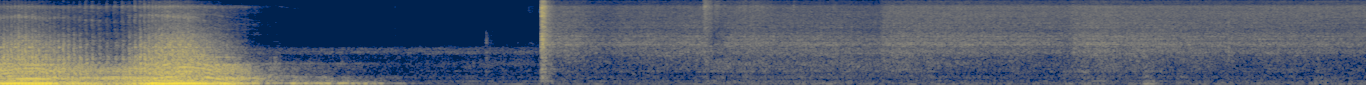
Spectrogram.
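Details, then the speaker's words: Old abandoned CAT excavator, rebuilt hydraulic pump, engine first start in months on cold day: loud rushing hiss about two seconds then quiet; a rubber pipe in the braking/hydraulic system burst, needs fixing. "that big hiss that we may have heard is [Music] this pipe here which seems to be it's just a rubber pipe as part of the um breaking system"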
